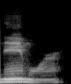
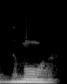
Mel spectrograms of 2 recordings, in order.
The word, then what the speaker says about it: Namor: try to call him Namor, they kind of messed up the pronunciation of his name to Namor. They put like an accent over the O part.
